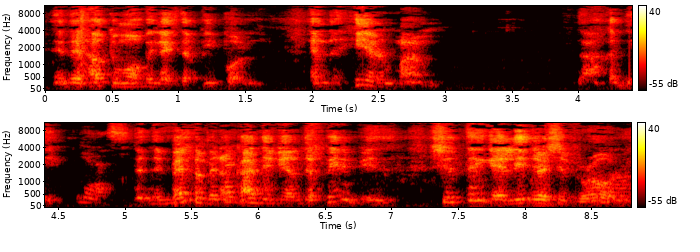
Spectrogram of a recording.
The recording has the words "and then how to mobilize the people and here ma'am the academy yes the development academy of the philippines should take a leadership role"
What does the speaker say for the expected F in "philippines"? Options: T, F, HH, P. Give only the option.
P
